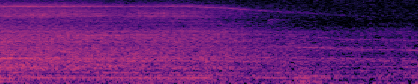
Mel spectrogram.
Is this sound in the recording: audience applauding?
no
